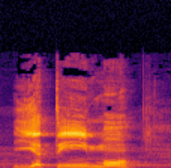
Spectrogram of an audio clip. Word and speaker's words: یتیموں: تلفظ کے ساتھ پڑھیں۔ یتیموں، یہ پر زبر، تے کے نیچے زیر یتی، اور یہ کے اوپر جزم اور میم پر پیش، واو بھی جو ہے وہ مجزوم ہو جائے گی اور نون بھی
